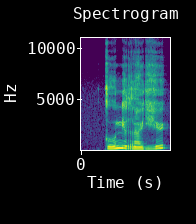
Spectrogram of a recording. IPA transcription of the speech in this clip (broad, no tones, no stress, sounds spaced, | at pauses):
k u mʲ u r ɐ̃ y̯ ɾʲ e̤ y̯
